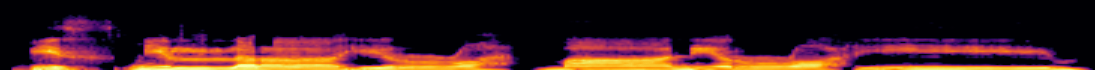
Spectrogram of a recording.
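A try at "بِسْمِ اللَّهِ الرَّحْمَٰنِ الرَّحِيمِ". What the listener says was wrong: Ayo konsep fathah buka mulutnya. Jangan tapi buka.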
